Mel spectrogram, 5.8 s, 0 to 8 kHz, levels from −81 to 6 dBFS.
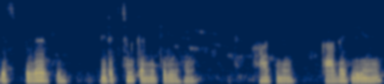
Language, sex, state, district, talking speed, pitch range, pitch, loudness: Hindi, male, Chhattisgarh, Bastar, 135 wpm, 120-125 Hz, 120 Hz, -24 LUFS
